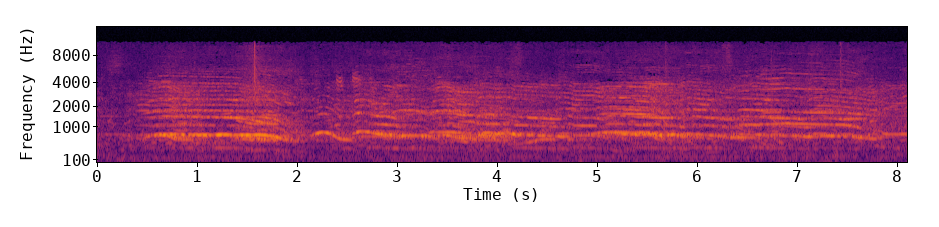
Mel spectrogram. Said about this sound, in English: Not a bad Thursday night crowd here at Hammond Stadium.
